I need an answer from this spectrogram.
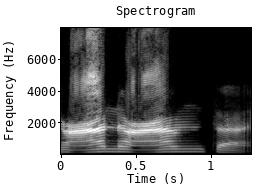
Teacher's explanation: Seperti orang mengucapkan hamzah terlalu ditekan sehingga mirip orang yang mutah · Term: takalluf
